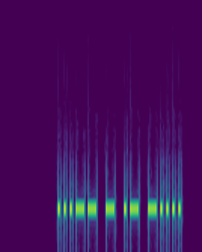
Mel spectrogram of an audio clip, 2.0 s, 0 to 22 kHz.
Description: Morse code, heard as a keyed tone, about 40 wpm, 700 Hz. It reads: 3TA6
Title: Common Cut Numbers - 4-Digit 40wpm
